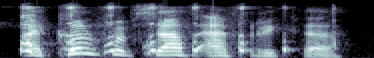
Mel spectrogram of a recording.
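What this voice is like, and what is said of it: Put-on African accent. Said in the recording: “she has an African accent”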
